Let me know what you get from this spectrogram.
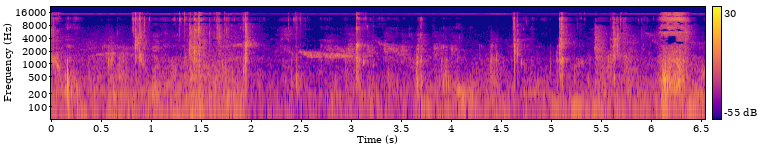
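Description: Close-miked chewing of steamed chicken momos, with wet mouth clicks and smacks, then a big bite into another momo about six seconds in.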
